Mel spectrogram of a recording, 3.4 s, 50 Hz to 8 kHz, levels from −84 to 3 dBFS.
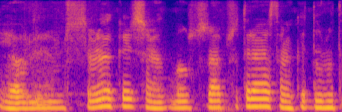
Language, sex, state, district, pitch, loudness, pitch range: Hindi, female, Maharashtra, Washim, 175 Hz, -15 LUFS, 165-195 Hz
